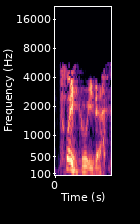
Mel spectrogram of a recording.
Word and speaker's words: Guida: Clay Guida.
